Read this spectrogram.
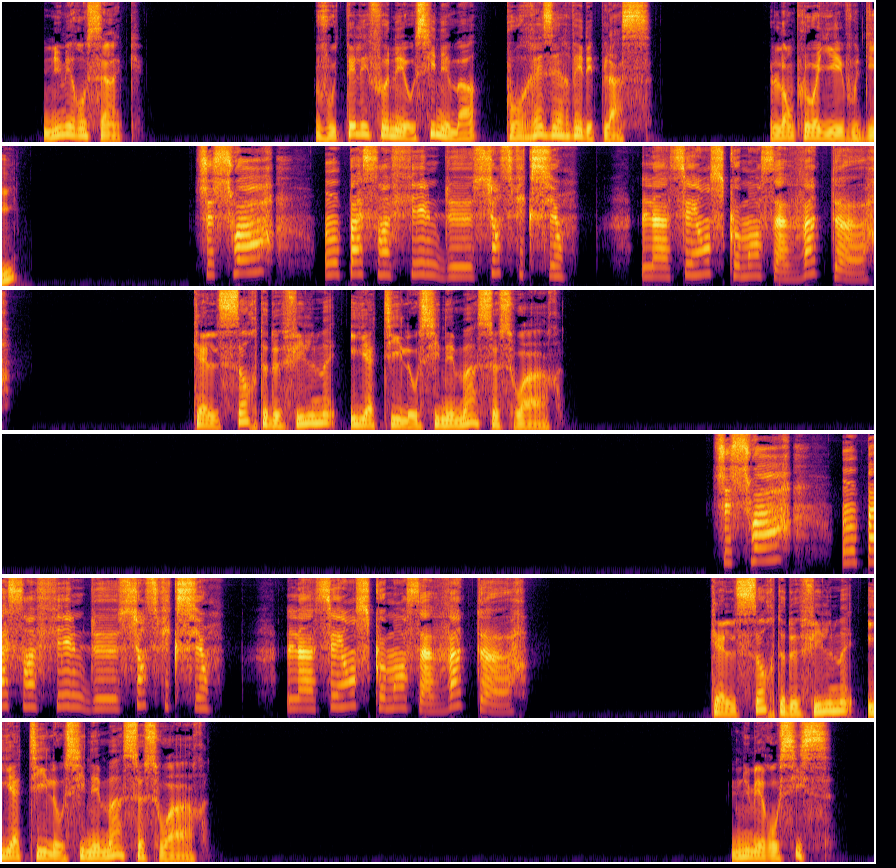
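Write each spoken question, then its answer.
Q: Quelle sorte de film y a-t-il au cinéma ce soir?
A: Un film de science-fiction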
